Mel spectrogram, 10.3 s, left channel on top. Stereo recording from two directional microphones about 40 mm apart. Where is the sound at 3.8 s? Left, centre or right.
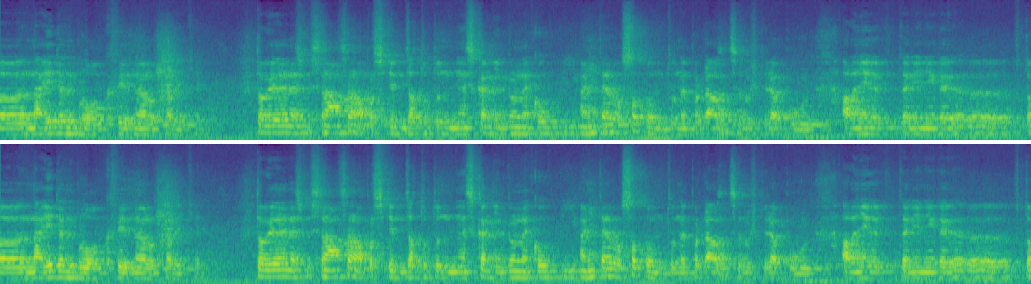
Right.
